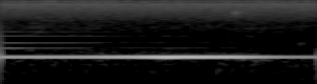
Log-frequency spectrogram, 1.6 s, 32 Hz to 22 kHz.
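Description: A single sustained tone from a Behringer DeepMind 12X synthesizer, its filter set to the note's pitch, nearly pure and steady, swells slightly louder in the middle before easing back.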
